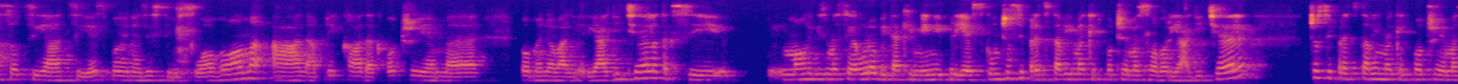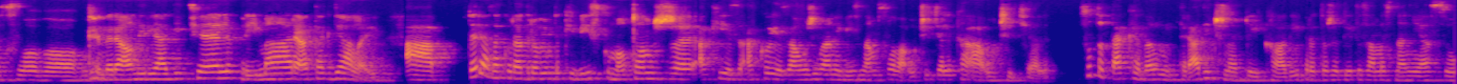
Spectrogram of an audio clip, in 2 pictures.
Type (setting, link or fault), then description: link, video call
